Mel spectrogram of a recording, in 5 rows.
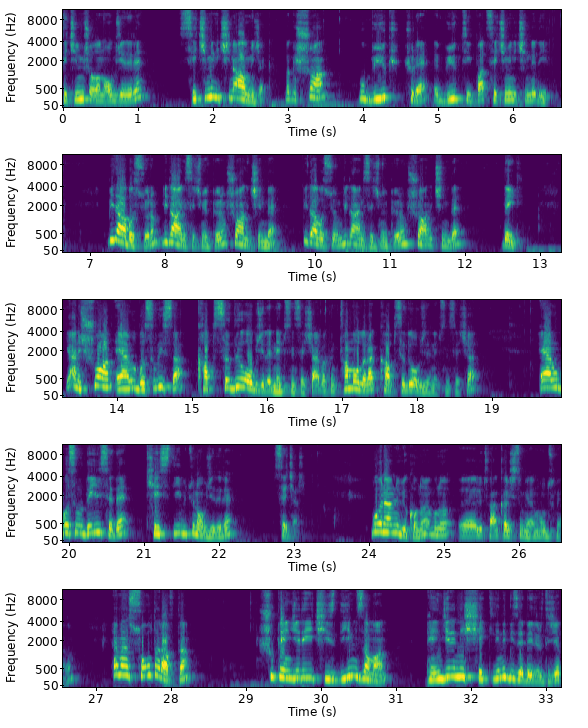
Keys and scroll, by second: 6.1 ctrl+z.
